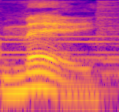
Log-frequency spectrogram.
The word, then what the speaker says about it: me: The word me pronounced may is a difficult one to translate simply.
